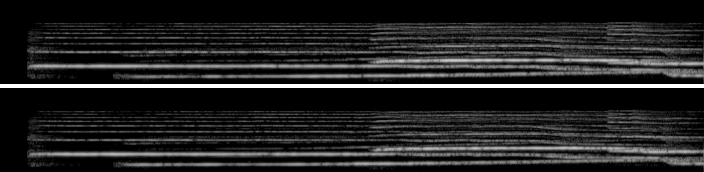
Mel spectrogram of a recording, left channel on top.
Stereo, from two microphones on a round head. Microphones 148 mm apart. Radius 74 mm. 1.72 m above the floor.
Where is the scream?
30° left (ahead or behind), 1.3 m.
